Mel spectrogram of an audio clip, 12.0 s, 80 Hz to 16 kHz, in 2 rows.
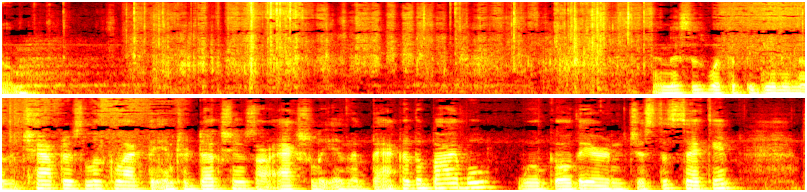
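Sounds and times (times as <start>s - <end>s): pages being turned: 0.8s - 7.4s.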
